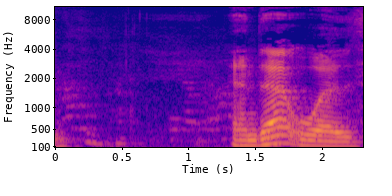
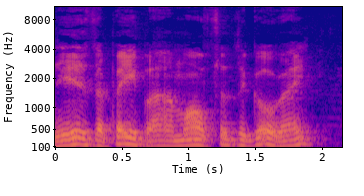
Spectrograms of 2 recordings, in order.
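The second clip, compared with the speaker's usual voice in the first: ordinary talk, nothing marked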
